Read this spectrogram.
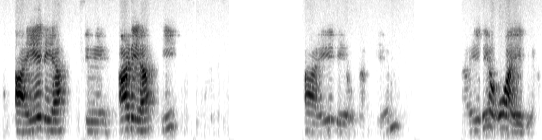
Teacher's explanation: No están en una sola sílaba. Nosotros no pronunciamos esa secuencia de vocales en una emisión de voz. Entonces forman parte de dos sílabas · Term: hiatos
